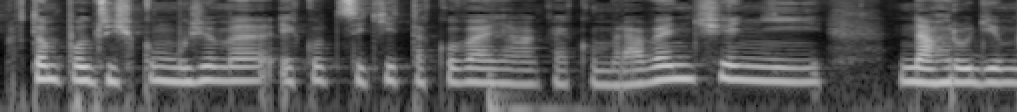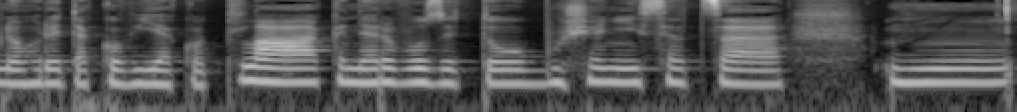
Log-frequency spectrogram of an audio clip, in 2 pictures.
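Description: A young woman hosting a podcast, explaining things in a calm, conversational way with many small fillers. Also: on the low side. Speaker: podcast host, psychology topics.

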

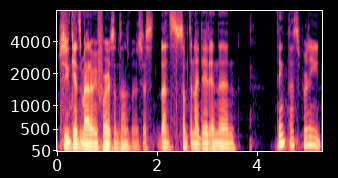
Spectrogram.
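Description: Low-voiced man, halting casual talk. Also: a little mellow. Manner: halting, restarting storyteller. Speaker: podcast co-host. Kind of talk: casual chat.

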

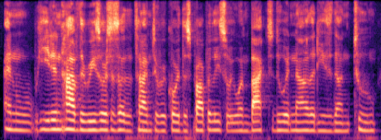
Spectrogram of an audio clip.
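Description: A man co-hosting a casual music podcast, talking in a relaxed, informal way. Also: medium pitch, brisk. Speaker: podcast co-host. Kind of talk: casual chat about albums.

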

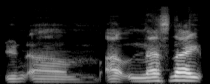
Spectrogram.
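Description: A man co-hosting a casual sports podcast, halting and repeating his words. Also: medium pitch, a bit bright, clear, resonant tone, no echo. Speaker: podcast co-host.

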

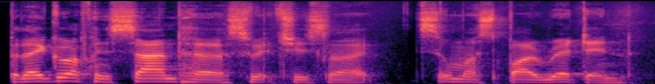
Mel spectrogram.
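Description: A man's voice: medium pitch, brisk, fairly bright tone, no echo. A man with a south London accent talking informally and reflectively about his own life as an interview guest, with slangy phrasing and lots of "you know". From England, born in south east London and grew up in Brighton.

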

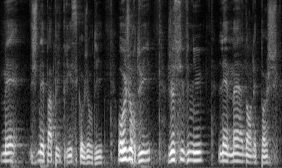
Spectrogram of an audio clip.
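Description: A man who is a guest on a casual podcast, excitable and swearing freely. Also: mid-range voice, unhurried.

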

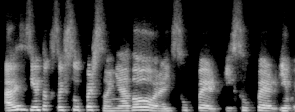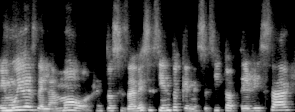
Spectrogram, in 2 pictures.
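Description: A woman's voice: fairly high pitch, moderate pace, few pauses, a bit bright. A young woman chatting casually in an interview, earnest and hesitant, with many fillers and restarts. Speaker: guest entrepreneur.

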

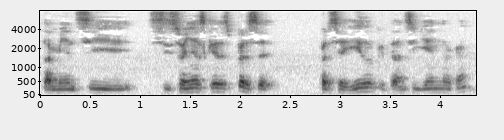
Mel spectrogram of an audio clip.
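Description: Mellow husky young Mexican man. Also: medium pitch, fairly even intonation, moderate pace, low-quality recording. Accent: Mexican Spanish. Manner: laid-back, slangy. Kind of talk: casual chat.

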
